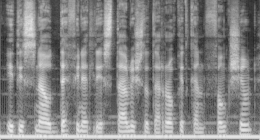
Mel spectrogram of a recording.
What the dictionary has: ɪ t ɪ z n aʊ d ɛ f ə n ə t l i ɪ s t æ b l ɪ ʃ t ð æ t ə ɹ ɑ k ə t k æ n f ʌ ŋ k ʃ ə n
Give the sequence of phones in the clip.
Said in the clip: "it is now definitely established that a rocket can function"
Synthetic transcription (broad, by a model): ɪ t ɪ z n aʊ d ɛ f ə n ə t l i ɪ s t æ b l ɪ ʃ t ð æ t ə ɹ ɑ k ə t k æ n f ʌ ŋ k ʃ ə n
